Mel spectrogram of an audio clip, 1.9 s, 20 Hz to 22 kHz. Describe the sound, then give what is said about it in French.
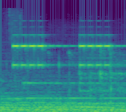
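An alarm clock rings at 5 in the morning with a bright, high electronic beeping in two bursts, a steady tone pulsing over a low background hum, with no voices. “À 5 heures du matin, le réveil sonne.”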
